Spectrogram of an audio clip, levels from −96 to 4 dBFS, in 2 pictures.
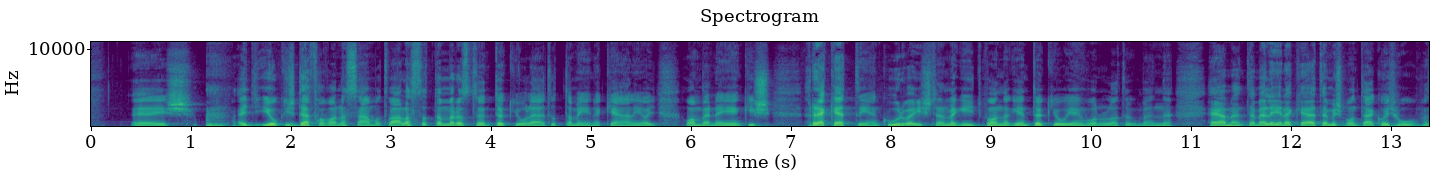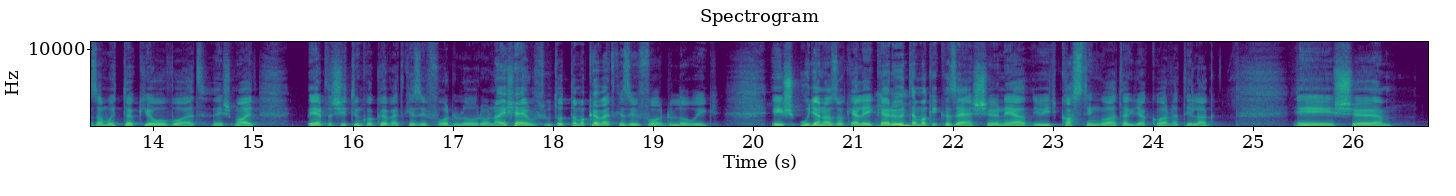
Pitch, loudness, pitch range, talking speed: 110 Hz, -27 LUFS, 105-125 Hz, 150 wpm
